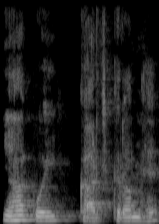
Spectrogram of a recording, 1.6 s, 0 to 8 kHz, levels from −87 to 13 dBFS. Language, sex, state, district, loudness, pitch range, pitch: Hindi, male, Bihar, Saran, -29 LUFS, 135-160 Hz, 150 Hz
